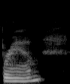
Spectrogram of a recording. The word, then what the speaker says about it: Brahm: directed by john bram it's spelled like brahms but but pronounced brim um it's a film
